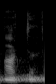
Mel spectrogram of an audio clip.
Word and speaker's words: Okta: Okta Inc. Am I saying it right? Yeah, Okta.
